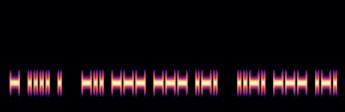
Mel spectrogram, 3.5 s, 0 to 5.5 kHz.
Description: Morse code, heard as a keyed tone, about 40 wpm, 700 Hz. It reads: THE DOOR FOR
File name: Pinocchio / Pinocchio ch7 40 40 ik1hge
